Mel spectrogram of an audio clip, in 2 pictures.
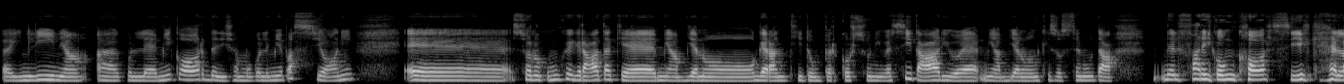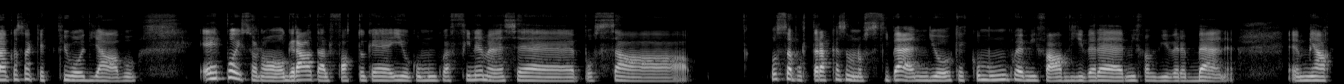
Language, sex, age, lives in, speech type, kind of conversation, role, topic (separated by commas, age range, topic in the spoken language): Italian, female, 25-29, Italy, conversation, podcast, guest, Come scegli tra seguire una passione e puntare su un lavoro stabile?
